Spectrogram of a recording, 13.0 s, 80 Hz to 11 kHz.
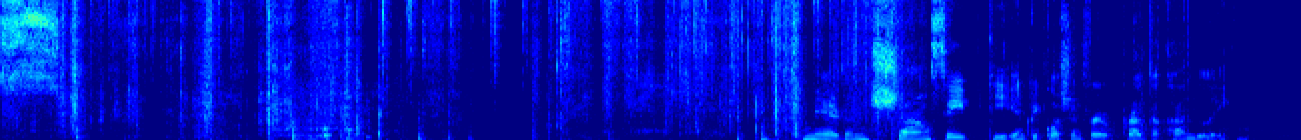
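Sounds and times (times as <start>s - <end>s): cardboard box being opened: 0.5s - 4.6s.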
